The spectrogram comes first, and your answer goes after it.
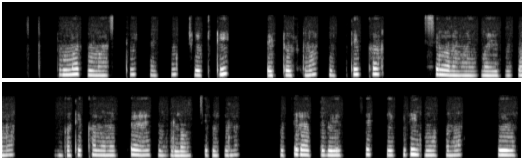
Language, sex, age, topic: Gamo, female, 25-35, government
